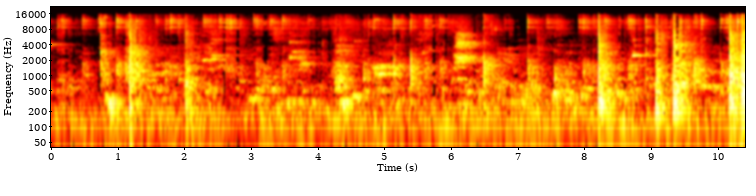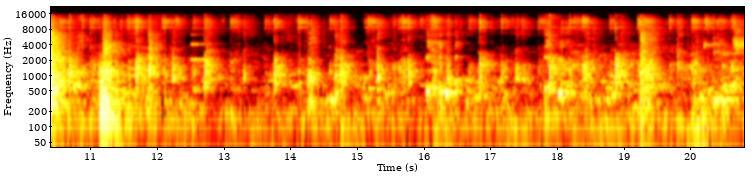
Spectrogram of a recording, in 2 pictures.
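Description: Table tennis ball being hit back and forth in rallies: a string of sharp clicks from the celluloid ball striking the rubber paddles and bouncing on the table.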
